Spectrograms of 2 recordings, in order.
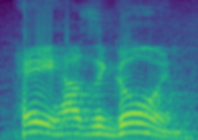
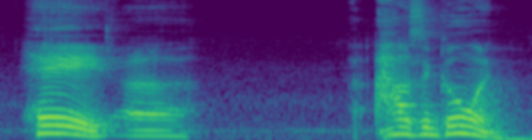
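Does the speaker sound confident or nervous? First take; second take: confident; nervous. First: The greeting sounds steady and self-assured. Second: The greeting sounds hesitant, with a filler. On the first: "a confident" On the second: "a nervous"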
